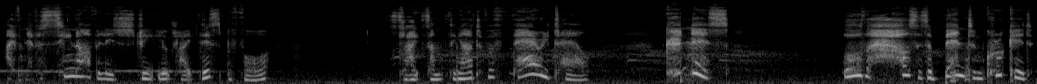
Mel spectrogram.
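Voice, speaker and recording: A woman playing a curious, easily frightened young British orphan girl in a dramatized audiobook, breathy and exclamatory. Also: extremely high pitch, fairly bright tone, a little hiss or hum, heavily acted. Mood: awed wonder.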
